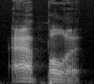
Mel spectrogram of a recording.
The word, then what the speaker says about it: appellate: Spell it so I can pronounce it. A-P-P-E-L-L-A-T-E. – Appellant. – But there's no N. – There's appellate? – Appellate? – There's no N in it? – No.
